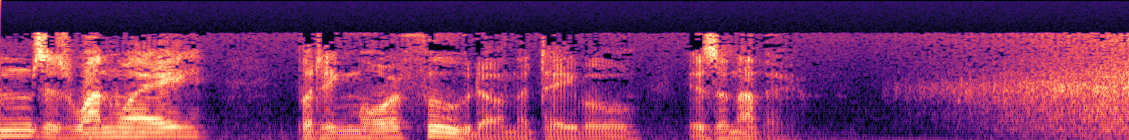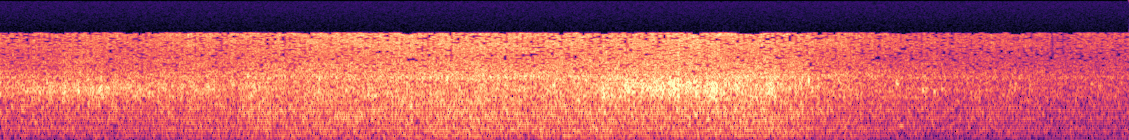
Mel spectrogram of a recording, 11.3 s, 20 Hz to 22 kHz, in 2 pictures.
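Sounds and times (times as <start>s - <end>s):
speech: 0.0s - 4.0s
Amazon River water flowing with a continuous rushing roar: 4.6s - 11.2s.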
